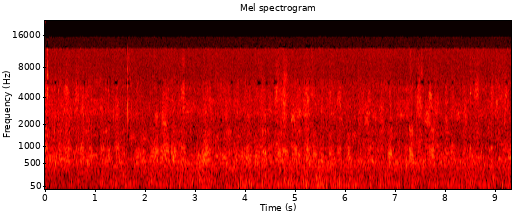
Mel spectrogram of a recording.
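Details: A large flamingo flock, with both lesser and greater flamingos and lesser most numerous, at Kamfers Dam breeding ground in Kimberley, keeps up a dense, nonstop chorus of nasal, goose-like honks and chatter, with a man's voice speaking over it.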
